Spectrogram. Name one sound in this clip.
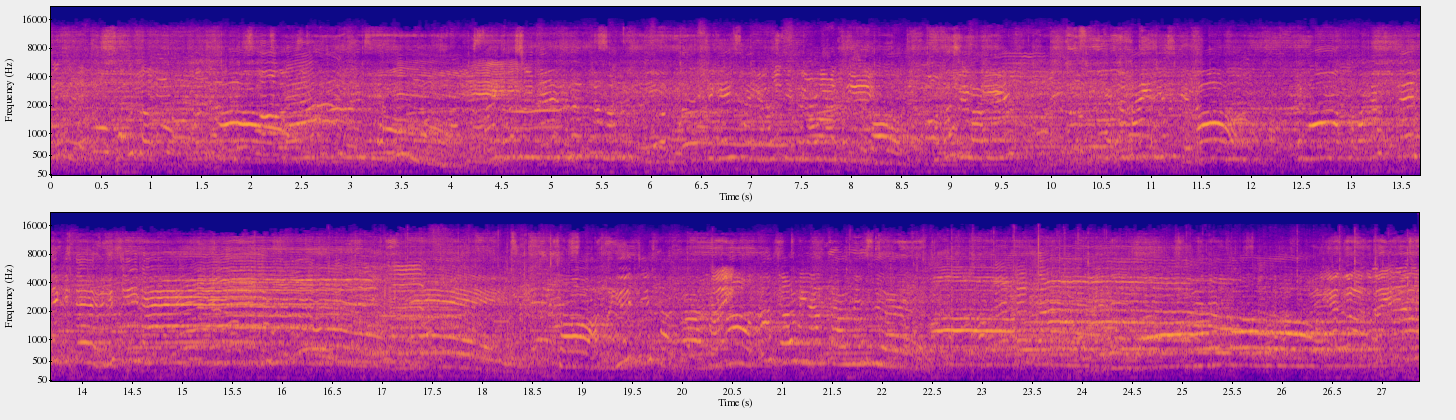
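Young women sing together through loudspeakers in a large echoing hall.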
